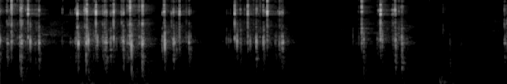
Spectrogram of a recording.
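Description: Fingertips of both hands type on a retro-style mechanical keyboard with a cream plastic case, hollow housing, and black, purple and yellow plastic keycaps. Bursts of quick, bright, clacky keystrokes with almost no low end come in runs separated by short silent pauses, ending with a softer duller press and a final sharp click.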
